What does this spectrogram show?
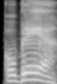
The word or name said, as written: Obrea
